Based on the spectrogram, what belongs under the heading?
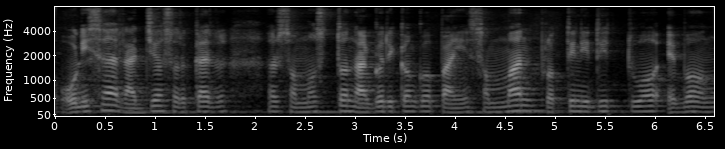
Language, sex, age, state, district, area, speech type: Odia, male, 18-30, Odisha, Rayagada, urban, spontaneous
